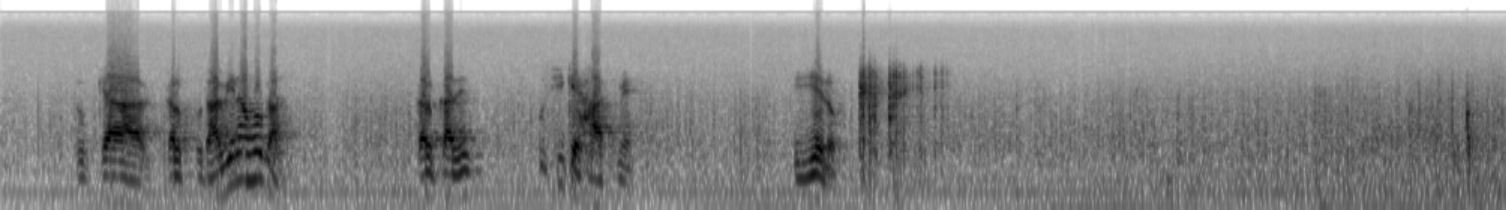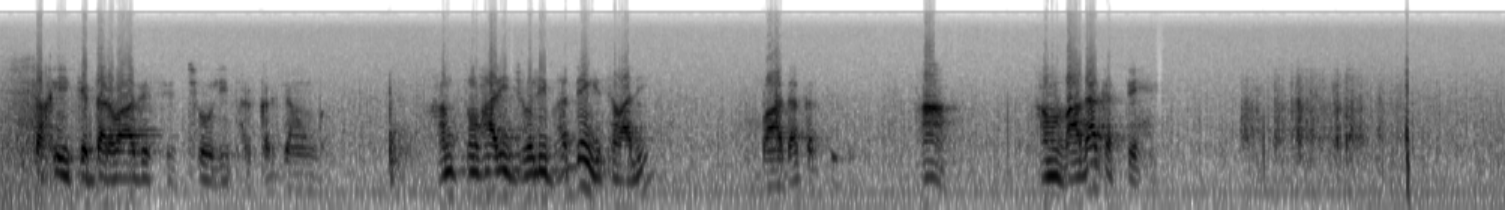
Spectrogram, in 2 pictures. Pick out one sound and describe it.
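A man speaks with animation, in short bursts.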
